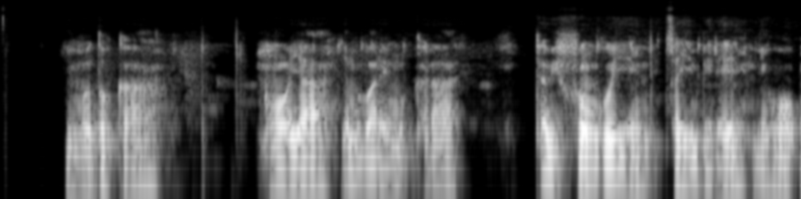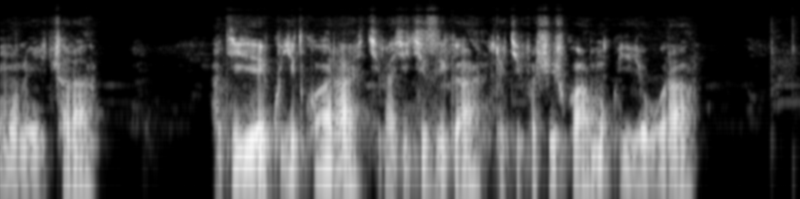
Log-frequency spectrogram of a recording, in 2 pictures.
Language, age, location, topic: Kinyarwanda, 18-24, Kigali, finance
